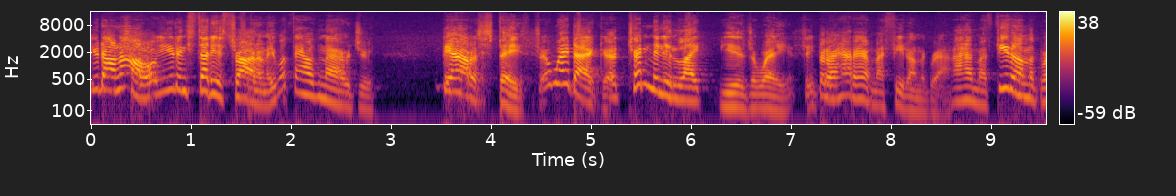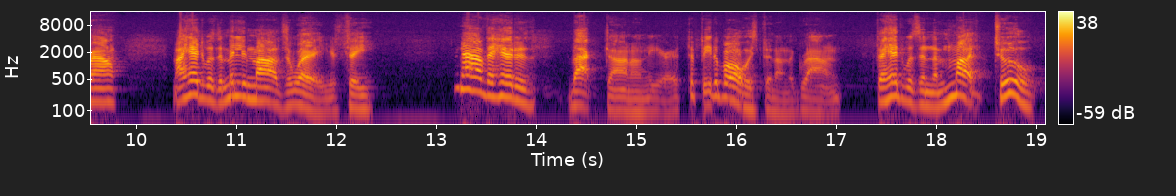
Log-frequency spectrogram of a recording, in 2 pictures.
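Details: Patient in a manic episode (bipolar disorder), 1960s historical clinical interview, talking on without interruption and moving rapidly between topics: pressured speech with flight of ideas (mania).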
